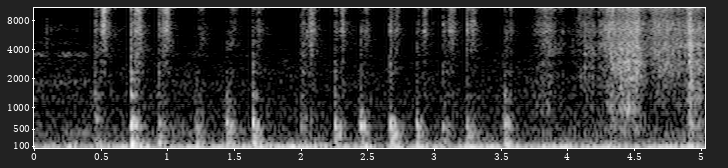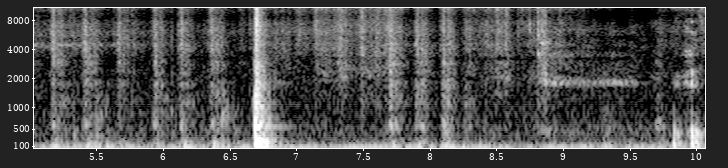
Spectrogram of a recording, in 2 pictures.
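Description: Paintbrush dabbing and working wet paint on watercolour paper: quiet, irregular small taps and brushing. One sharp click a little under seven seconds in stands out as the loudest sound.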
